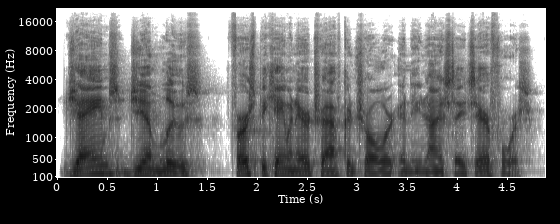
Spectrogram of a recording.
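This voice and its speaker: A man's voice: medium pitch, fairly bright tone. An older man narrating a scripted biographical documentary in a formal, careful reading manner.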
